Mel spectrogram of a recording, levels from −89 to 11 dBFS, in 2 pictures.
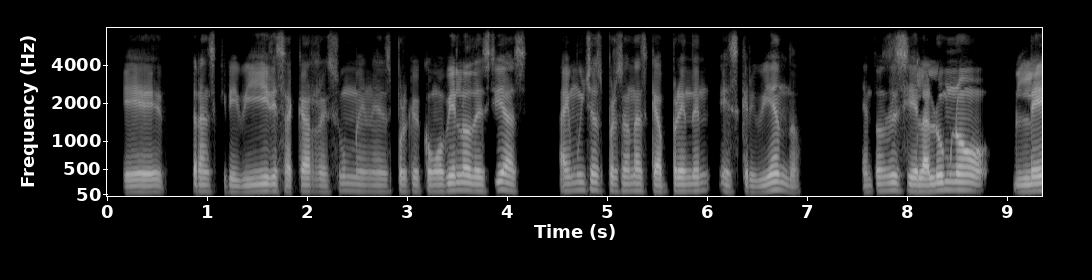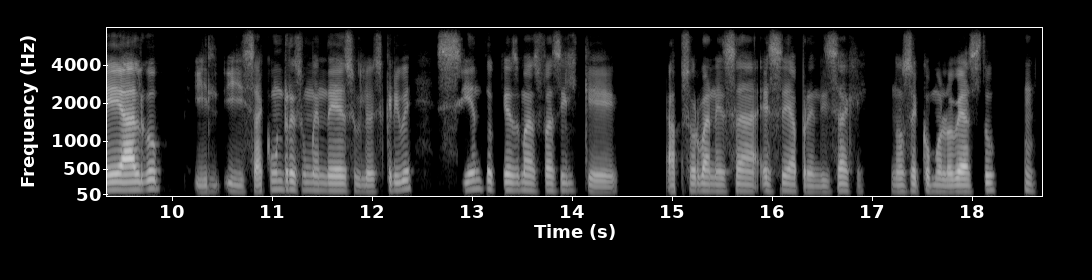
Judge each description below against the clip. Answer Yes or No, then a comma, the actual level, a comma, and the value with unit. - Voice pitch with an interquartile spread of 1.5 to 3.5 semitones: Yes, average, 2.8 semitones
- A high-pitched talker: No, low, 120 Hz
